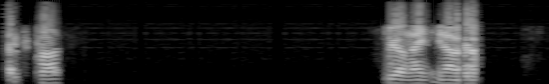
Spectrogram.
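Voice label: Scottsdale police department, Scottsdale Police, scanner; SCTSDLE PD - PD2; ThompsonPeakHigh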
